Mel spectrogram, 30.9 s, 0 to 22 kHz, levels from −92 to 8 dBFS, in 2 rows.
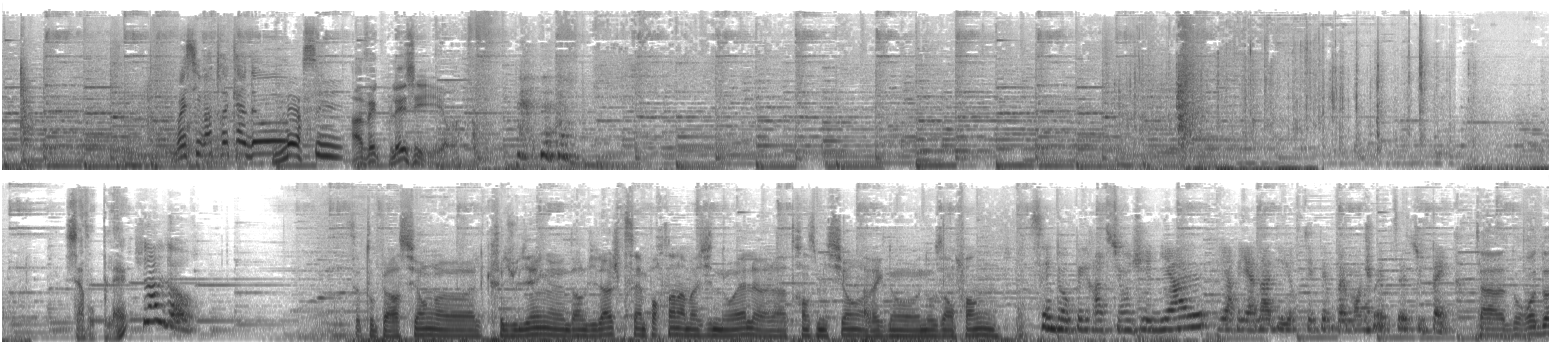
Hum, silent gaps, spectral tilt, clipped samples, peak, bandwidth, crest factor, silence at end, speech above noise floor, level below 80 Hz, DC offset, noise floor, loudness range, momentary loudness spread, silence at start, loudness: none; none; -5.5 dB/octave; under 0.1%; 0 dBFS; 18 kHz; 16 dB; 0 s; 27 dB; -30 dBFS; under 0.1%; -41 dBFS; 12 LU; 16 LU; 0 s; -16 LUFS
